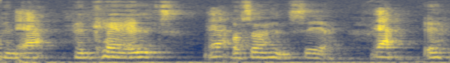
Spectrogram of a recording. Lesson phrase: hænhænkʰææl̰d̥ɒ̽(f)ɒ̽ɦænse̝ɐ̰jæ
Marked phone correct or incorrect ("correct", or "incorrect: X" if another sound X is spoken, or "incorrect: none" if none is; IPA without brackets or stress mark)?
incorrect: s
